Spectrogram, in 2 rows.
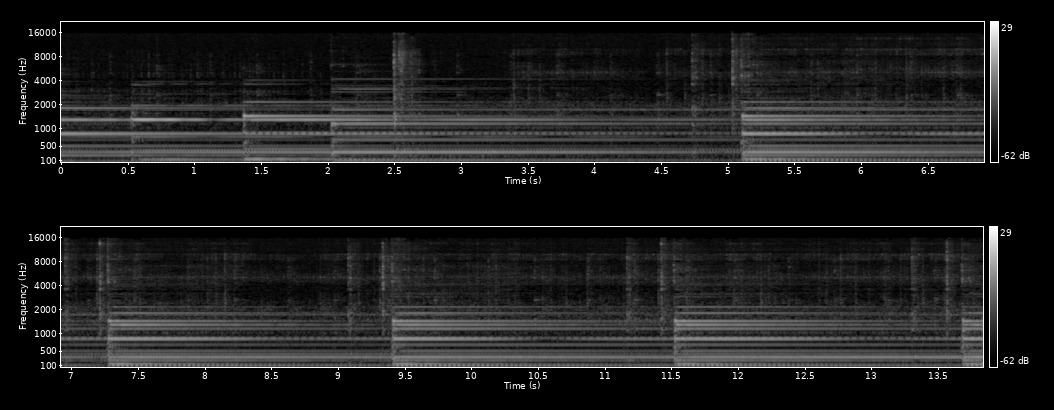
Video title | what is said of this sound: Junghans Mantel Clock Gong Rod Replacement & Tuning 4of7 | it sounds nice and mellow. It's not sort of too tinny sounding.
